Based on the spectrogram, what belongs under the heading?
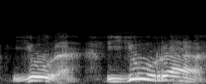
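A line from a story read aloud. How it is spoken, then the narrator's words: Shouting. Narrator (Russian): закричала она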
